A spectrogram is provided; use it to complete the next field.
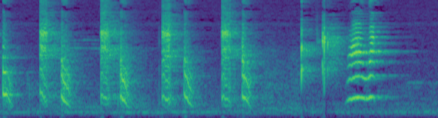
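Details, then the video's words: Rescued pet rose-ringed parakeet, a ringneck kept in India, talking: a run of sharp, harsh syllables with falling tails, about eight in a row, ending in a longer nasal, harmonic, rising note. "बोलने वाला तोता। Parrot Talking"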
